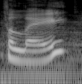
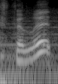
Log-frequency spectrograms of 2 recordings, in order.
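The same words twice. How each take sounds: First: The word is said with an American pronunciation. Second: The word is said with an Australian pronunciation. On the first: "Americans say fillet" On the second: "we say fillet"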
